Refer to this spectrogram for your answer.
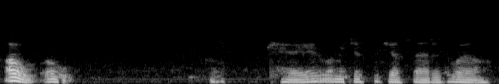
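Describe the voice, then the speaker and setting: A man's voice: on the low side, steady tone, slow, gravelly, slight background noise. A man chatting casually on a live stream while fixing his audio; his voice sounds muffled, as if heard through a wall, from a poor built-in computer microphone. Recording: muffled lo-fi internal computer mic.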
